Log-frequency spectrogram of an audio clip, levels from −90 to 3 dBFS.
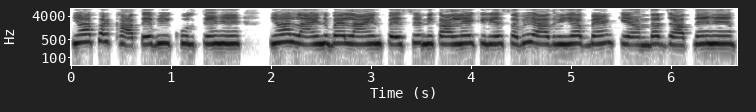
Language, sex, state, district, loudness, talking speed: Hindi, female, Bihar, Saran, -13 LUFS, 200 wpm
